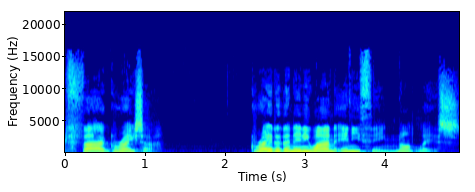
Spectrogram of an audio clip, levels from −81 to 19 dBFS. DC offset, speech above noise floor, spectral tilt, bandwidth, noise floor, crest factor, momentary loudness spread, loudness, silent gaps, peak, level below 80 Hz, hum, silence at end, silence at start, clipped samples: under 0.1%; 43 dB; -4 dB/octave; 16.5 kHz; -71 dBFS; 20 dB; 14 LU; -28 LUFS; none; -8 dBFS; -78 dBFS; none; 0 s; 0 s; under 0.1%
